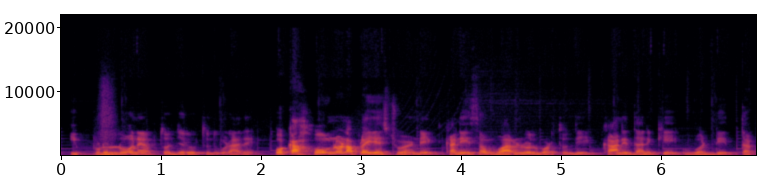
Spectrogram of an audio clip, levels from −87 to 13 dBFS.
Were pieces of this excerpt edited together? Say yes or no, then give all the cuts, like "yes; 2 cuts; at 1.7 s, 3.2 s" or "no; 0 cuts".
no; 0 cuts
